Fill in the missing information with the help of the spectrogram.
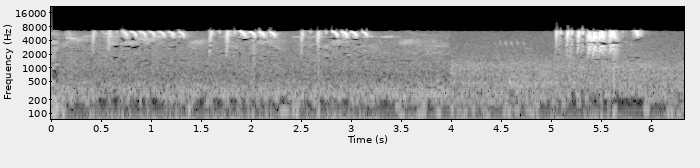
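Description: Eurasian Blackcap song: three quick, high chattering phrases of rapid twittered notes, a short pause, then a brighter, louder phrase.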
